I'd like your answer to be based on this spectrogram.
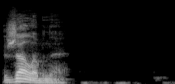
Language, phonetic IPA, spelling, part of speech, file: Russian, [ˈʐaɫəbnə], жалобно, adverb / adjective, Ru-жалобно.ogg
- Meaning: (adverb) plaintively, dolefully, sorrowfully; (adjective) short neuter singular of жа́лобный (žálobnyj)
